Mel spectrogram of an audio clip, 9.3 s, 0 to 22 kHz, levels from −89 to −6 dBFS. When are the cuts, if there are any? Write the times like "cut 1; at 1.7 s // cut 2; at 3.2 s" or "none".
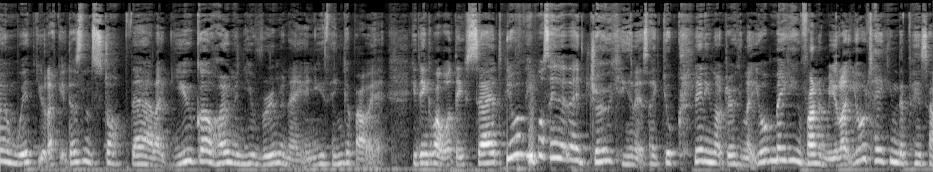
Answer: cut 1; at 5.0 s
